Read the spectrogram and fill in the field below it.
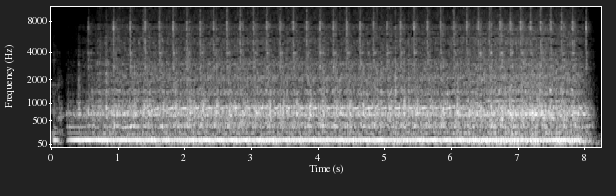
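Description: A sewing machine stitches felt for a snowman hat, running steadily for about eight seconds with a fast, even needle chatter over a constant motor hum, stopping cleanly at the end.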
